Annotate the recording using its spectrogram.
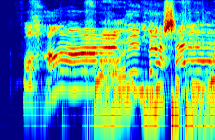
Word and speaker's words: Farhan Yousfi: Farhan Yousfi.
